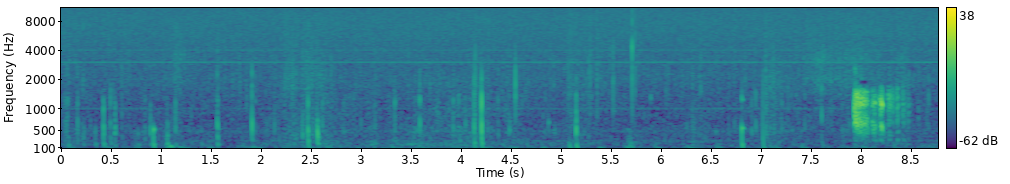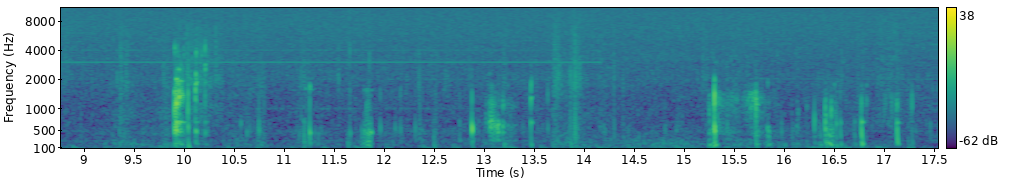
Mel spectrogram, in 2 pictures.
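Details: Loud stomach growling after eating a lot and drinking soda; frequent gurgling and groaning bowel sounds with loud rumbling bursts. Borborygmi.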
